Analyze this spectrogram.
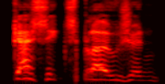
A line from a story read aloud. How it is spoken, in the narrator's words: grunted Ernie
